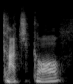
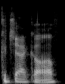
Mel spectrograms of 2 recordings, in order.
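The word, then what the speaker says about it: Kochetkov: And then we'll see Kachikov, hopefully, on Tuesday, not Kachekov. Our rule is when he's feeling it, he's Kachikov, the Don Waddell pronunciation. And when he's not very good, he's Kachekov.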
